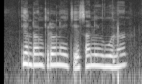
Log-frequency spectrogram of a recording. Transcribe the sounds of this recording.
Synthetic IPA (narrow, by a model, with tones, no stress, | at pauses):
t̪jɛ˦nda˦ŋɡi˦ɾɔ˦na˦i˨d͡ʒe˨sa˦ni˦ŋɡuna˦n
